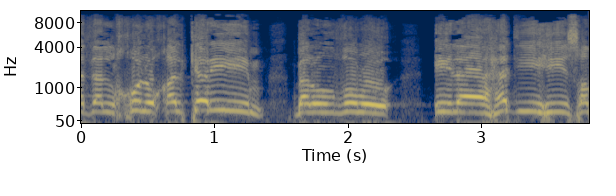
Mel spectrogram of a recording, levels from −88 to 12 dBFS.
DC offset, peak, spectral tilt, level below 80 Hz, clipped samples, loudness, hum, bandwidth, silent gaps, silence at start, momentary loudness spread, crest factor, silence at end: under 0.1%; -4 dBFS; -4 dB/octave; -46 dBFS; under 0.1%; -15 LUFS; none; 10 kHz; none; 0 s; 8 LU; 10 dB; 0 s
